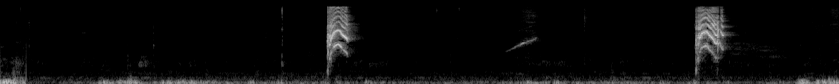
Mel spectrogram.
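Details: Green parrot giving two loud, harsh squawks about four seconds apart, each a brief burst with stacked bands, plus a faint rising squeak between them over low background rumble.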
